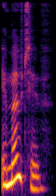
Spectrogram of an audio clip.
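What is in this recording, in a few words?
"emotive", British English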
